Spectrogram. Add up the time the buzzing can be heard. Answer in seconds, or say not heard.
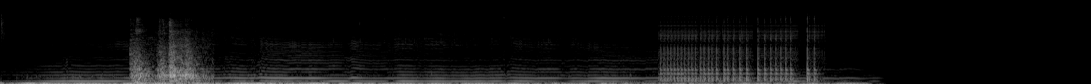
9 s.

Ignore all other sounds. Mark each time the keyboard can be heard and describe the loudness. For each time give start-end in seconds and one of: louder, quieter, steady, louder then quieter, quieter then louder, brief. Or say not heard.
not heard.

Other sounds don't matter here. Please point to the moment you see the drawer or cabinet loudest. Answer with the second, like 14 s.
2 s.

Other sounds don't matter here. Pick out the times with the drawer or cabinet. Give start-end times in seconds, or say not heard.
1.2-2.1, 6.5-8.3.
